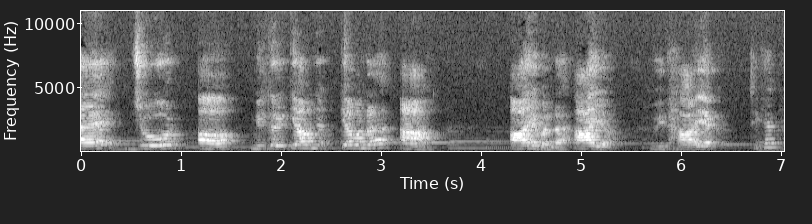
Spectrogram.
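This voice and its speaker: A woman's voice: a little high, fairly bright tone. A woman teaching a grammar lesson step by step, asking herself questions and stretching out sounds as she spells them. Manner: repeats each step with rhetorical questions. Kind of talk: classroom-style explanation. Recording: echoey room, far from mic, faint music.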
